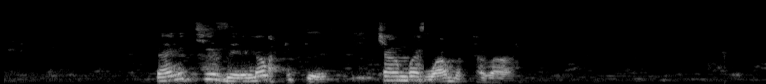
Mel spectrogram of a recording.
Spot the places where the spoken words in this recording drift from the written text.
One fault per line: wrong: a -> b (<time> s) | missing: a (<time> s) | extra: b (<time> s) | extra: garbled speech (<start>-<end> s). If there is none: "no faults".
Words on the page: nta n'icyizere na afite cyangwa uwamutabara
no faults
